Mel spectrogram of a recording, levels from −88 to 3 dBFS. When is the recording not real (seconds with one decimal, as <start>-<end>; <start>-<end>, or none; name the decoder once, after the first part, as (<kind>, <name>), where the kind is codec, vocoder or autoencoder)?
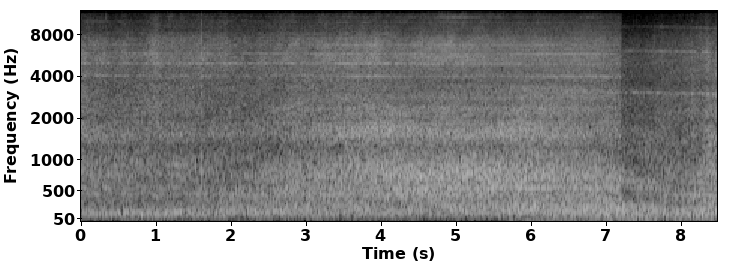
4.1-7.0 (vocoder, Vocos); 7.4-8.1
